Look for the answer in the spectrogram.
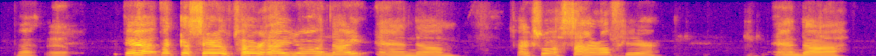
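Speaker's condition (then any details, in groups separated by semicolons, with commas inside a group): Ataxia; black spot on cerebellum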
